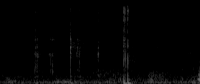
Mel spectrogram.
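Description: A handful of faint clicks and taps from an airbrush and its paint bottle being handled while the colour is changed to green. The loudest click comes about a second and a quarter in.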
